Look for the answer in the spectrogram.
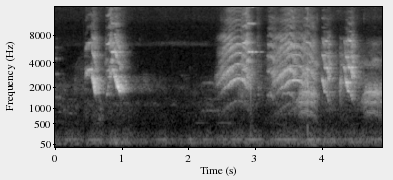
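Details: Indian ringneck parakeet, a talking pet parrot, giving loud harsh squawking chirps: two sharp calls near the start, then a run of rasping, arched screeches with a steady low hum beneath.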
